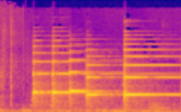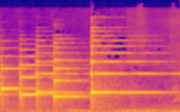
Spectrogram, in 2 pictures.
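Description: A Burgmüller study played on solo piano with careful phrasing, crisp wrist-released staccato notes and accented attacks, a steady run of clear, ringing notes and short chords heard close up with no talking.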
